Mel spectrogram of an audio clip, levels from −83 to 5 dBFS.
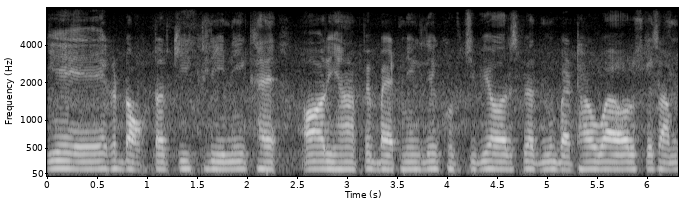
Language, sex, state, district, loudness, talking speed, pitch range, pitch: Hindi, male, Haryana, Jhajjar, -17 LUFS, 230 wpm, 130-135 Hz, 130 Hz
